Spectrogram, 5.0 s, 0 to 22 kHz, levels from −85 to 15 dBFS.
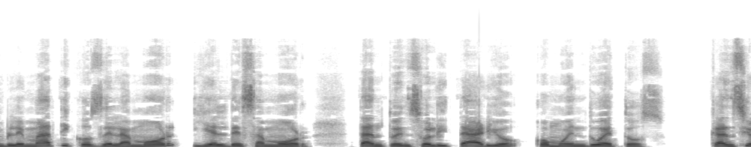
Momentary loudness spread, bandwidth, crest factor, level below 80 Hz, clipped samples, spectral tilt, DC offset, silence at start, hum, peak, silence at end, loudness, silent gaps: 4 LU; 16 kHz; 16 dB; -58 dBFS; under 0.1%; -5.5 dB/octave; under 0.1%; 0 s; none; 0 dBFS; 0 s; -16 LUFS; 4.52-4.56 s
